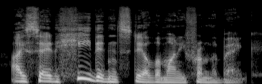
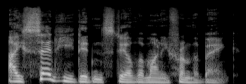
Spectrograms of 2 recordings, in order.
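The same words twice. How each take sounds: First: The stress falls on the word he. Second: The stress falls on the word said. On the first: Someone else might have stolen the money. "The third suggests someone else might have stolen the money" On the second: The speaker really did say it. "The second emphasizes that I actually said it"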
